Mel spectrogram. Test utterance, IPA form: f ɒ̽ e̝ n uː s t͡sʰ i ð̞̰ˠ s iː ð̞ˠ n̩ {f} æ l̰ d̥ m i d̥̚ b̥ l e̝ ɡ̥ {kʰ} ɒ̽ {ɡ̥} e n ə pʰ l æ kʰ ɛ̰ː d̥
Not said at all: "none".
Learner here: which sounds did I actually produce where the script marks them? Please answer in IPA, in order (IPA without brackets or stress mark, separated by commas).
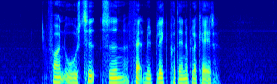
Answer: f, pʰ, d̥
